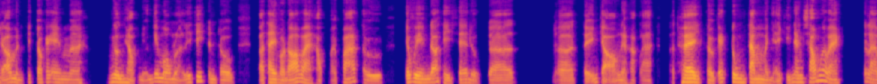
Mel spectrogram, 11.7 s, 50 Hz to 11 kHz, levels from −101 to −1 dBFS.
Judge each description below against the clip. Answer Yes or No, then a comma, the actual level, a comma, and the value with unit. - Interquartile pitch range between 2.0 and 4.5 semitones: Yes, average, 4.0 semitones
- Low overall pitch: Yes, low, 125 Hz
